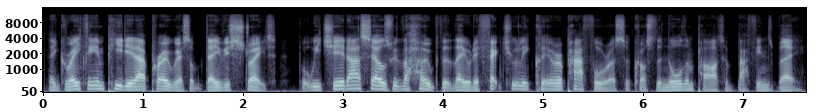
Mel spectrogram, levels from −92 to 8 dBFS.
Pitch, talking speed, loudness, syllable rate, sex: 120 Hz, 245 wpm, -20 LUFS, 6.2 syllables/s, male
